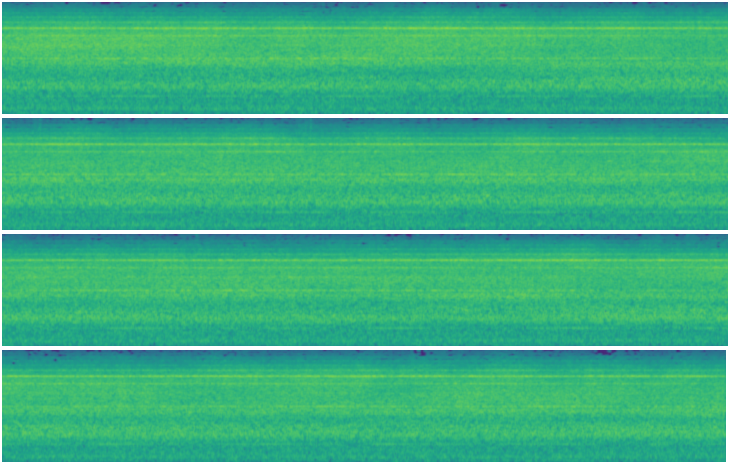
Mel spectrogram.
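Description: Aircraft engine running steadily: an even rush with a constant high whine that neither rises nor falls.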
